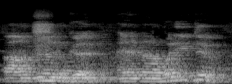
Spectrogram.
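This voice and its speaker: A man, a teacher chatting in a relaxed, easygoing way with small fillers. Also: a little high, moderate pace, heavy reverb, far from the mic, slight background noise, rough recording. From USA. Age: 20s. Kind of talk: casual practice conversation.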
